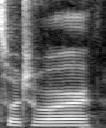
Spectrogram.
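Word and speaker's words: SWTOR: SWOTOR is marketed as rhyming with KOTOR.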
